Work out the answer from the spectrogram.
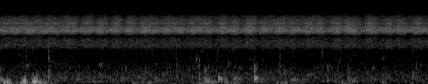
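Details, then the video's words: Cricket chorus from a bay on Korčula: an intense, high, continuous buzzing with fine rapid pulsation, plus a few low thumps near the start. "view of one of the bays in Korcula with sounds of crickets"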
